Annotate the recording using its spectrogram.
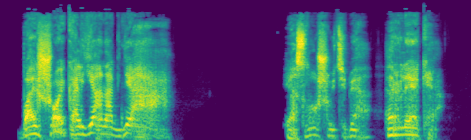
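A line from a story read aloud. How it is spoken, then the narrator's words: Whispering spirit. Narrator (Russian): Шепотом откликнулся дух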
